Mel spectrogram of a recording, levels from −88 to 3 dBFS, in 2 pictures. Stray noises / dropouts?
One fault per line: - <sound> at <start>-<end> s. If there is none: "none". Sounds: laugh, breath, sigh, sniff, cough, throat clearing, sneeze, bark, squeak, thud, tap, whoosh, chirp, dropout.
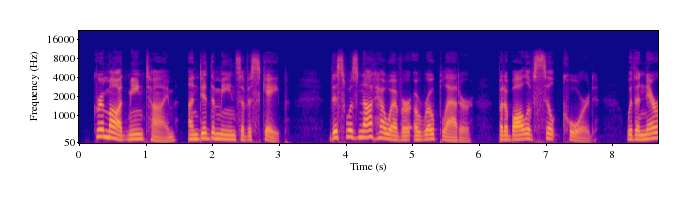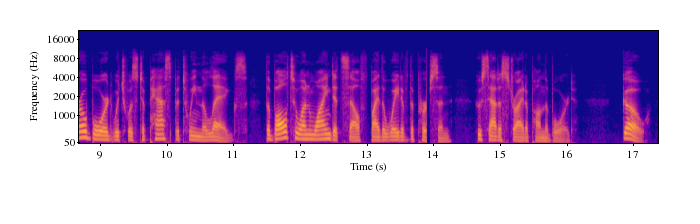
- dropout at 13.9-13.9 s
